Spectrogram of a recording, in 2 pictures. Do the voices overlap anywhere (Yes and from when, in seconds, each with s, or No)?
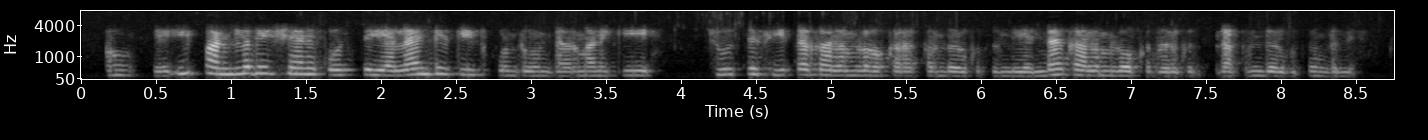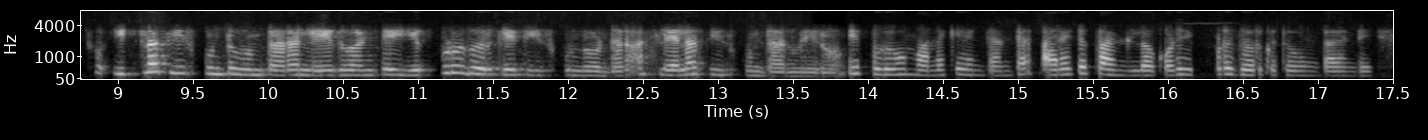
No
